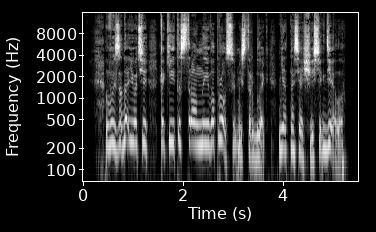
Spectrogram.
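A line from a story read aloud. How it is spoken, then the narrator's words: Dry short laugh. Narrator (Russian): проговорила она, коротко и суховато рассмеявшись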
